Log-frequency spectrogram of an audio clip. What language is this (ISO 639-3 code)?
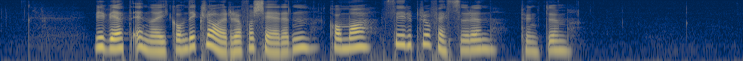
nor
